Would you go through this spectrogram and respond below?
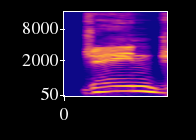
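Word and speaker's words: Jeyne: Jane, it rhymes with airplane, aka Little Walder, won't grow up to be a Frey.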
